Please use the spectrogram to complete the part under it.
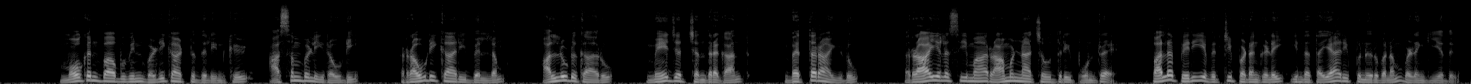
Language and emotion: Tamil, neutral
